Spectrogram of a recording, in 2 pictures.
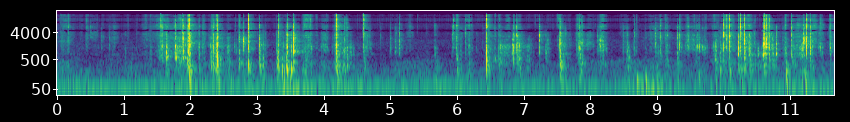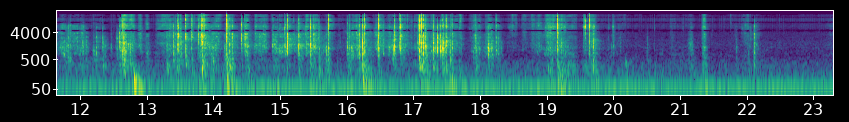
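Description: Wax-paper wrapper of a 1972 O-Pee-Chee baseball card pack being peeled and torn open by hand: irregular bursts of crinkling and tearing crackles, starting a second or two in.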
